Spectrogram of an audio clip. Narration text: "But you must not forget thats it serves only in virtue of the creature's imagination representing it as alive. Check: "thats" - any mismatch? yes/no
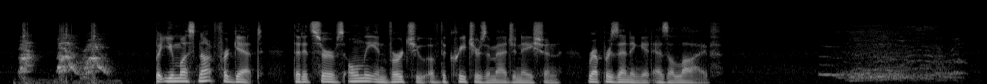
yes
